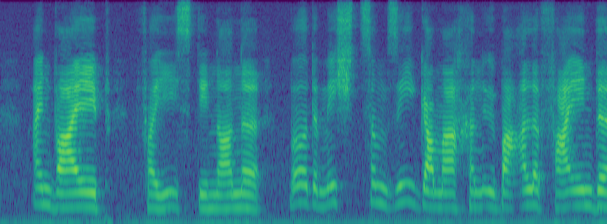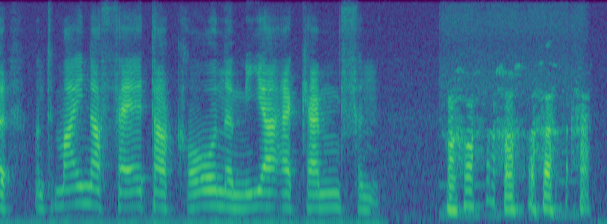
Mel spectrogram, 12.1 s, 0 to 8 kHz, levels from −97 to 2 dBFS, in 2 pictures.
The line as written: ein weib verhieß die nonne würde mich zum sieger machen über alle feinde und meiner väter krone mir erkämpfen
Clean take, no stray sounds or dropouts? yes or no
no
